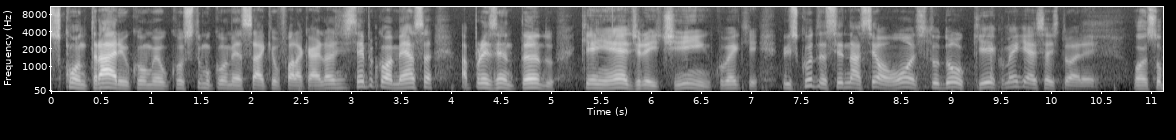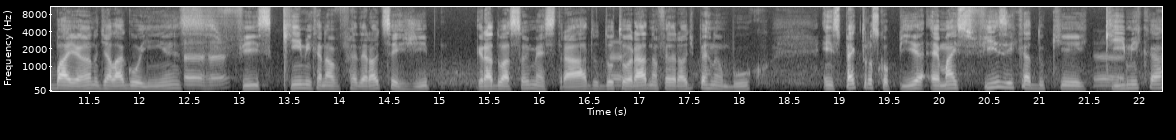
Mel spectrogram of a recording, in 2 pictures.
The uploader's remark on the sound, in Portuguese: Prosa exclusiva gravada no Centro de Pesquisas e Inovação em Gases de Efeito Estufa, durante o “Energy Transition“, evento que aconteceu em São Paulo, com o prestígio da presença da prateleira de cima do setor.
